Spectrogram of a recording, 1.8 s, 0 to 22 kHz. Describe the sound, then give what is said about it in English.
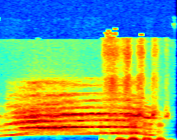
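A voice imitates R2-D2's death scream from the video game Lego Star Wars: a loud, high-pitched wail held for about a second, then breaking into a lower, warbling vocal cry before cutting off. “I would play as R2-D2 so I could jump off of things and hear that scream.”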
